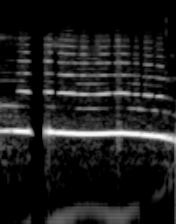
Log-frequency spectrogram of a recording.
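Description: A man imitates a dog howl with his voice. It is one loud, sustained, wavering tone, cut by a brief pause near the start, with no other sound.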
